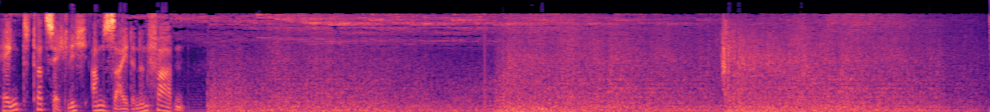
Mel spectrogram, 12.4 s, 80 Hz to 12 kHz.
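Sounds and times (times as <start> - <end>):
speech: 0.0 - 3.0
deep rumbling booms of a volcanic eruption: 2.3 - 12.3
thunderous roar of a volcanic eruption: 2.6 - 12.3.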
